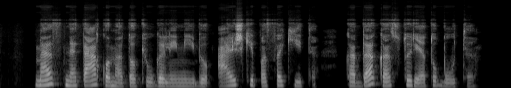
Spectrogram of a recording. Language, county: Lithuanian, Klaipėda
